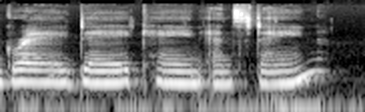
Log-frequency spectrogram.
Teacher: Tongue mid-front, mouth tense, heard in gray, day, cane, and stain. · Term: long A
